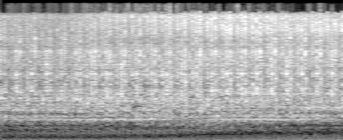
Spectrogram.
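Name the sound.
used car diesel engine running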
